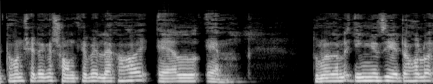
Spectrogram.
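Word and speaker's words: ln: দেখা যায় অনেকেই এটাকে লন বলে এল এন কে বলে লন আসলে এটার উচ্চারণ লন না এবং এটা যদি কেউ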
